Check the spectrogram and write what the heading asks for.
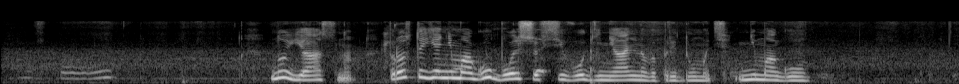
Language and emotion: Russian, sad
